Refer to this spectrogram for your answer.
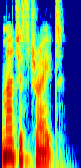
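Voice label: "magistrate", British English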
